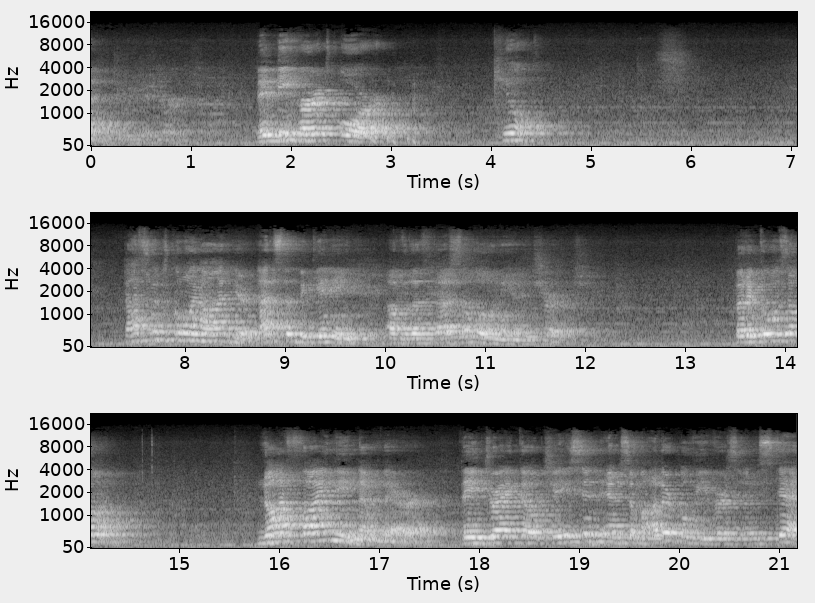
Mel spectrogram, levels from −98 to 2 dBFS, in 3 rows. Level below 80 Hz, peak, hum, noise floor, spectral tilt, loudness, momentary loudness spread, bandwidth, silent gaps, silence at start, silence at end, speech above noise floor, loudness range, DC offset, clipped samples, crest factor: -46 dBFS; -2 dBFS; none; -38 dBFS; -5 dB/octave; -16 LUFS; 24 LU; 13 kHz; none; 0 s; 0 s; 23 dB; 11 LU; under 0.1%; under 0.1%; 16 dB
